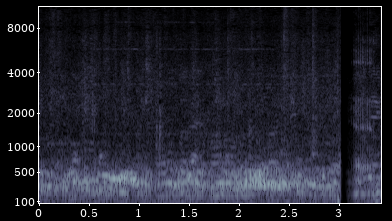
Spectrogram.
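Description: A Chinese breed fancy pigeon held in the hand coos close by in a steady, throaty stream that runs for about three seconds, breaks for a moment, then resumes.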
